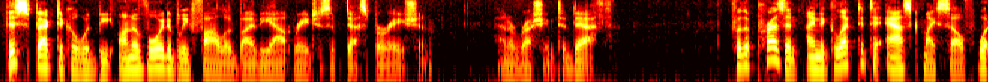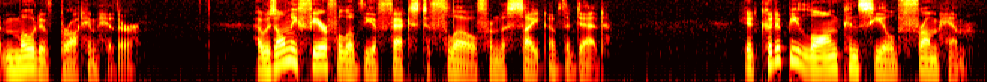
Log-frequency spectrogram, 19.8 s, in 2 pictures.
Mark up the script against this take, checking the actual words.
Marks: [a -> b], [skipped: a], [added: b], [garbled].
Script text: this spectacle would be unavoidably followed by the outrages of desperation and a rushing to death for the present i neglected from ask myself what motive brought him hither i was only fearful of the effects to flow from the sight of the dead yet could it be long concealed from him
this spectacle would be unavoidably followed by the outrages of desperation and a rushing to death for the present i neglected [from -> to] ask myself what motive brought him hither i was only fearful of the effects to flow from the sight of the dead yet could it be long concealed from him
